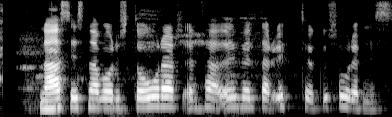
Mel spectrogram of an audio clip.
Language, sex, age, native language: Icelandic, female, 40-49, Icelandic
